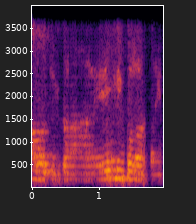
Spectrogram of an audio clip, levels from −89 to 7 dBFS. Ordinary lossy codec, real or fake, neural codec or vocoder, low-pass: none; fake; vocoder, 24 kHz, 100 mel bands, Vocos; 3.6 kHz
